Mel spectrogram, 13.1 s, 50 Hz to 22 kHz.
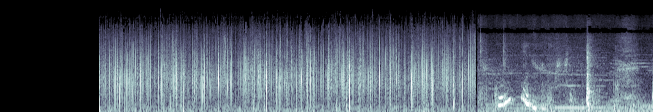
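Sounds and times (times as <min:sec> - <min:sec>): vinyl record crackling: 0:02.0 - 0:11.7.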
